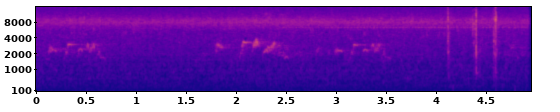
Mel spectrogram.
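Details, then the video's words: Red-whiskered bulbul used as a decoy during trapping at Kim Bôi, Hòa Bình, Vietnam, on 14 December 2020. Short warbled phrases rise and fall, given in three bursts over steady background hiss, with a few sharp clicks near the end. "Bẫy chào mào Cánh bướm ra giọng như máy"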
